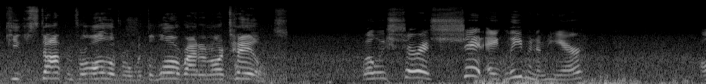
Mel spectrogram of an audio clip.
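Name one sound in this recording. A young woman speaks tensely up close.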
